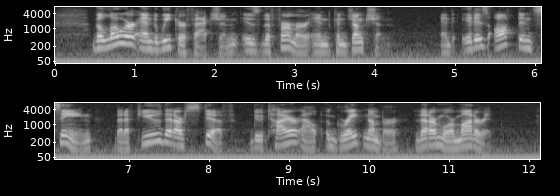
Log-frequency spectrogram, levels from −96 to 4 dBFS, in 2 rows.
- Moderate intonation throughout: No, wide, 7.1 semitones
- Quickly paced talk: No, average, 155 wpm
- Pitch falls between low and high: Yes, medium, 150 Hz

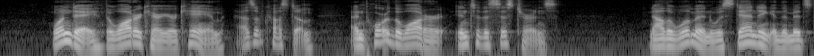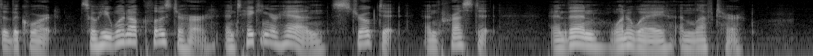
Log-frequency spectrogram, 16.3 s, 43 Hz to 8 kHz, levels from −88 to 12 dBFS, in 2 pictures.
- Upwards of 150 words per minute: Yes, average, 180 wpm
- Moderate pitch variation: No, wide, 5.8 semitones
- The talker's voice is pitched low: Yes, low, 110 Hz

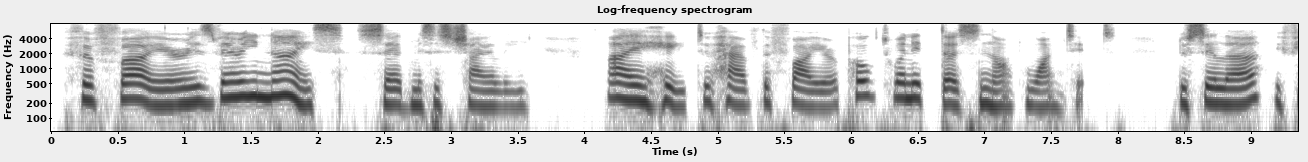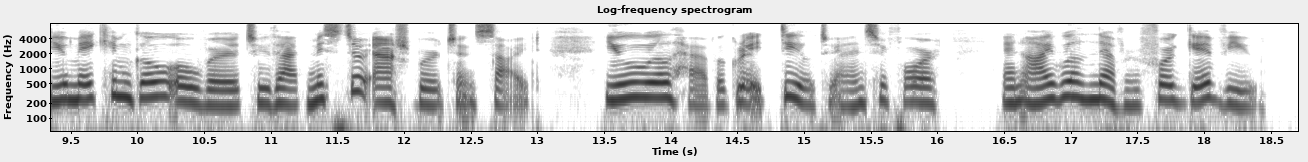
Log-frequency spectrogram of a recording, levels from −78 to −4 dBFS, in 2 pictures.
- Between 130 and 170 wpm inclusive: Yes, average, 160 wpm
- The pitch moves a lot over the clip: No, average, 4.4 semitones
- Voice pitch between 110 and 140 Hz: No, high, 210 Hz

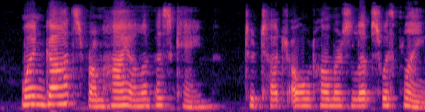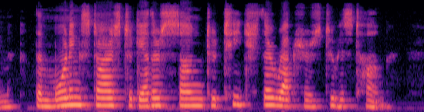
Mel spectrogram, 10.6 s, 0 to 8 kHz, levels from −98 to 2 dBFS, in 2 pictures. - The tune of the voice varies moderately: No, narrow, 2.0 semitones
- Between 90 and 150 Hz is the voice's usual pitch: No, medium, 185 Hz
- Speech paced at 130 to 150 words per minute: Yes, average, 140 wpm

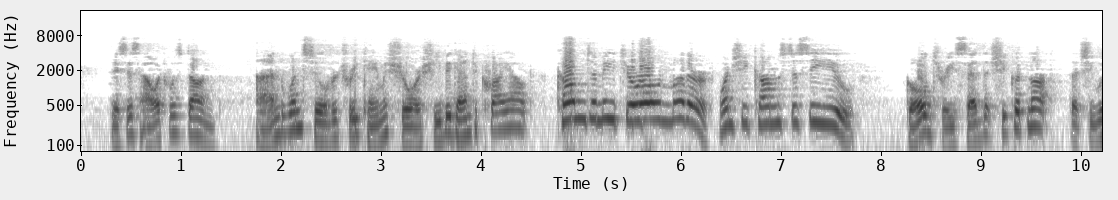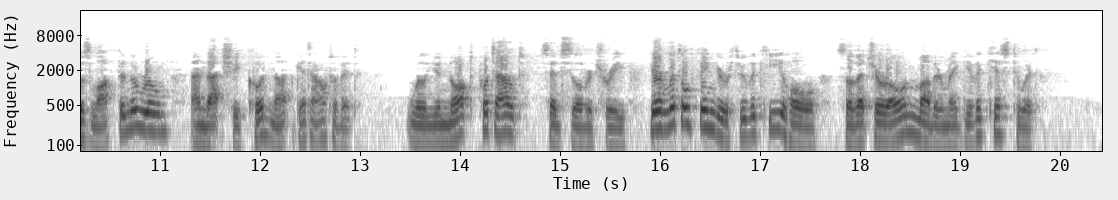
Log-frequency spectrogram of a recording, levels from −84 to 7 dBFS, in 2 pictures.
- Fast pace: Yes, fast, 230 wpm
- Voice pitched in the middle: Yes, medium, 160 Hz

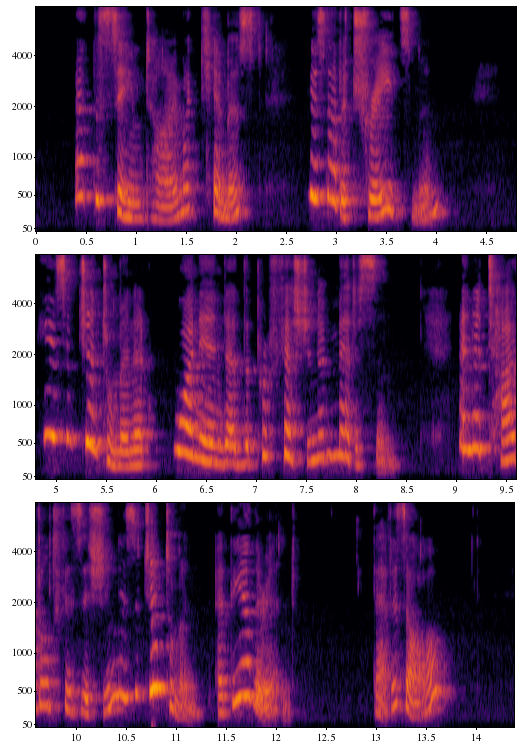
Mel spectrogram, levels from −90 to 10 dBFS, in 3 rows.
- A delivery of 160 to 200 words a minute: No, average, 150 wpm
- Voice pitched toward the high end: Yes, very high, 295 Hz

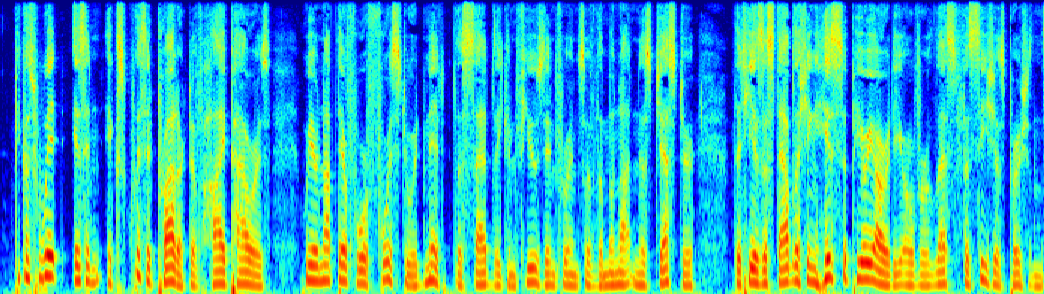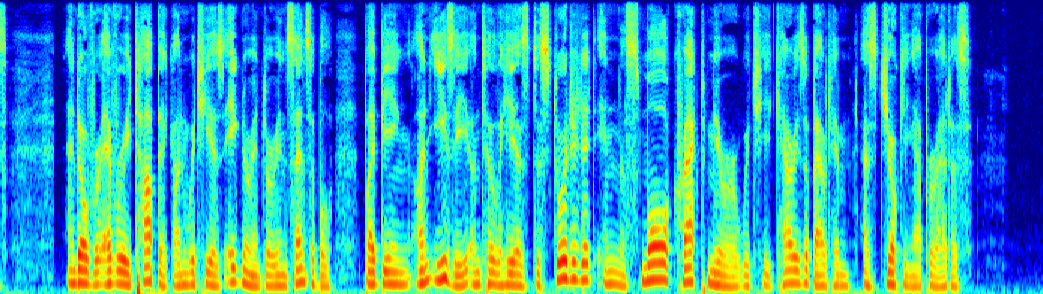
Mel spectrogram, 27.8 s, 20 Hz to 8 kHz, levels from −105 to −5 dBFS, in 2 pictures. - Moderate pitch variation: Yes, average, 4.7 semitones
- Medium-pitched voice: No, low, 120 Hz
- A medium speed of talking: Yes, average, 150 wpm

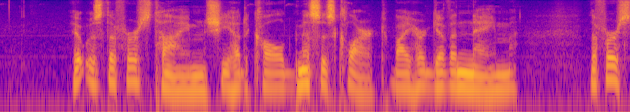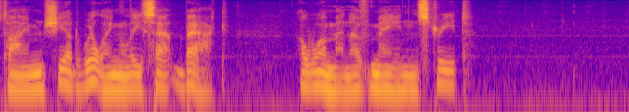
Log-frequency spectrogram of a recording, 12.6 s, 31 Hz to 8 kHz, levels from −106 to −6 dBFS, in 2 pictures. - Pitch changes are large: No, average, 2.8 semitones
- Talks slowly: Yes, slow, 130 wpm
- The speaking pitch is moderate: No, low, 105 Hz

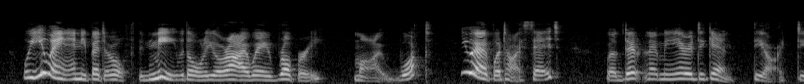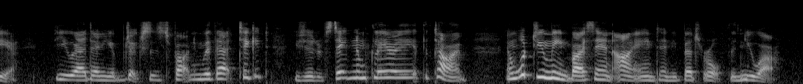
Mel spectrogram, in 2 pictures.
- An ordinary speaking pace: No, fast, 235 wpm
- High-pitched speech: Yes, high, 225 Hz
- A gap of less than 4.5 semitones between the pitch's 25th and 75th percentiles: No, average, 5.2 semitones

